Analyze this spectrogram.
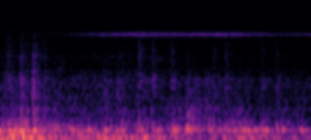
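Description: A high electric whine hums from the train's motor.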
